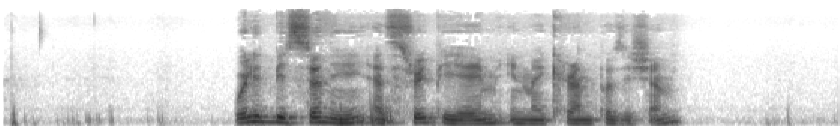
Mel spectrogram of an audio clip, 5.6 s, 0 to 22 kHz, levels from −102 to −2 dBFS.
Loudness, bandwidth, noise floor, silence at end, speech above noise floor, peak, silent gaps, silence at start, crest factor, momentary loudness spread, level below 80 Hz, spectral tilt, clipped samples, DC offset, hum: -28 LUFS; 16 kHz; -75 dBFS; 1.05 s; 47 dB; -10 dBFS; none; 0.1 s; 20 dB; 11 LU; -62 dBFS; -5 dB/octave; under 0.1%; under 0.1%; none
